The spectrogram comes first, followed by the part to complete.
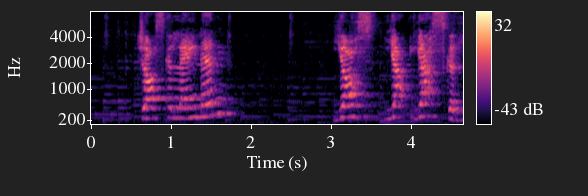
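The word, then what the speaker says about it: Jääskeläinen: this name Percy ilmari the surname begins with the J do you pronounce that or not I don't know I want to say no but I don't know why Chuck jaska line then jóska Lanen yes yup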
